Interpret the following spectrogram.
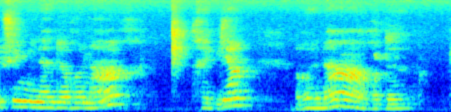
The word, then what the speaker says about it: renarde: Renarde. وهنا لازم ندير ملاحظة باللي لا كونسون اللي كانت ميات في الماسكولين تنطق في الفيمينا لأنه زدنا لها الأو. دونك كان renard كان حرف صامت يرجع renarde يولي ينطق.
